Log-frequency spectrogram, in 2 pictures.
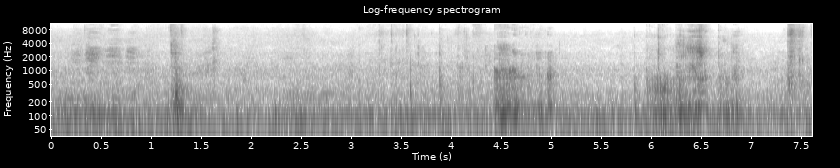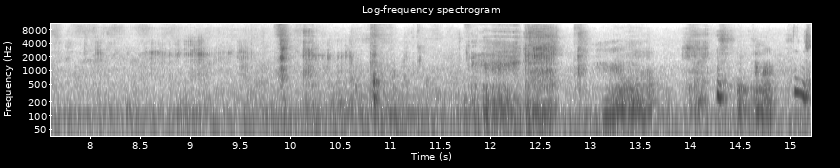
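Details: French Bulldog named Maui on a train ride, giving irregular huffing, snorting breaths in short noisy bursts, some grouped and some isolated, over a steady low rumble with faint voices.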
